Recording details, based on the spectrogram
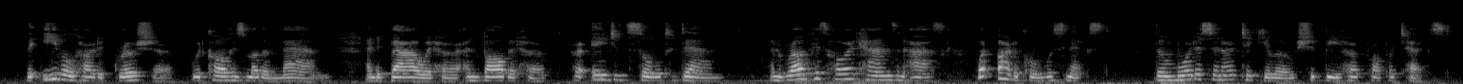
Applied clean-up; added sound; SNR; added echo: none; none; none; none.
